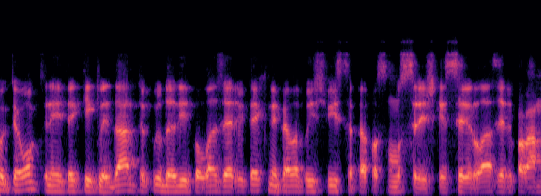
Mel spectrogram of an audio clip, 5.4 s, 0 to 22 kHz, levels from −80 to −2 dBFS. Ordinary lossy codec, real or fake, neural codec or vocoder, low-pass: Opus, 32 kbps; fake; codec, 16 kHz, 0.8 kbps, ZipCodec; 7.2 kHz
